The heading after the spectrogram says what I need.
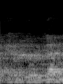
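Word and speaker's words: Erdoğan: Erdogan, bukan Erdogan ya. Kalau orang Turki menyebutnya Erdogan, karena Erdogan itu masih setetangganya Erdogan. Erdogan, kan?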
